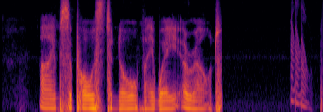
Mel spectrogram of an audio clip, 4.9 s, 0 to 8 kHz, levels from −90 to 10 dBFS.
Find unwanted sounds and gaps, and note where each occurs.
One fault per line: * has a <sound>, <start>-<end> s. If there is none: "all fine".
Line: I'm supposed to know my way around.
* has a chirp, 4.4-4.7 s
